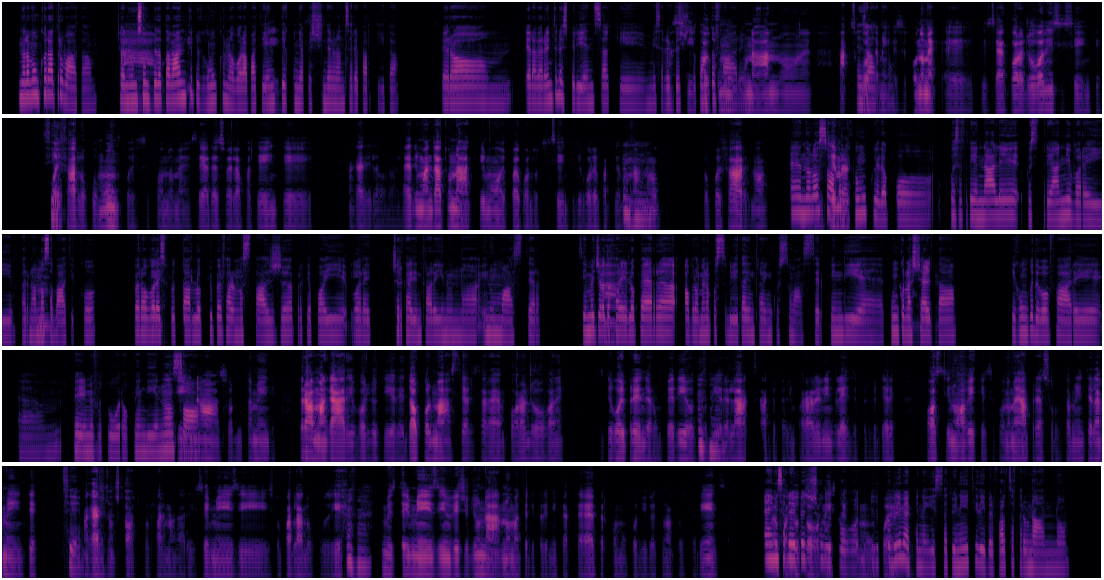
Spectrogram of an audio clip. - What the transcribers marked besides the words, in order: "avevo" said as "aveo"; "Cioè" said as "ceh"; "non" said as "no"; "avevo" said as "aveo"; "veramente" said as "veraente"; other background noise; "ascoltami" said as "scoltami"; "sabbatico" said as "sabatico"; "okay" said as "oka"; in French: "au pair"; "okay" said as "oka"; laughing while speaking: "così"
- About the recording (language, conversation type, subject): Italian, unstructured, Qual è il viaggio che avresti voluto fare, ma che non hai mai potuto fare?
